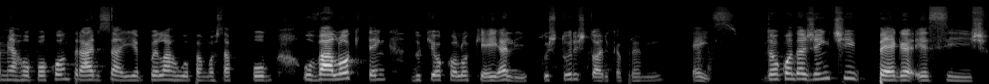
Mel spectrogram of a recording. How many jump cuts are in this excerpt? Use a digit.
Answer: 2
